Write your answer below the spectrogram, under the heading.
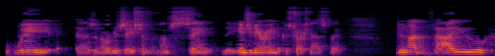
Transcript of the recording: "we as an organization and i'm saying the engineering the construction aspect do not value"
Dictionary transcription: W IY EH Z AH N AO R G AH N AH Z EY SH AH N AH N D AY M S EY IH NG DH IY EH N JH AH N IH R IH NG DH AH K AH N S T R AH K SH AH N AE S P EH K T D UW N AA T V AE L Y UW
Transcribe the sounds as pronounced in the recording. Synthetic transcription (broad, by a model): W IY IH Z AH N AO R G AH N AH Z EY SH AH N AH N AY M S EY IH NG DH IY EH N JH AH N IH R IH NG DH AH K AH N S T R AH K SH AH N AE S P EH K T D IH N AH T V AE L Y UW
